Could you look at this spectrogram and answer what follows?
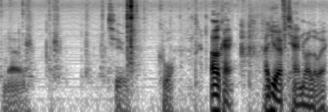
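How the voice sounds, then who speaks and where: A man in a casual podcast chat, reading reviews aloud with a teasing, joking edge. His pitch swings widely as he talks. The sound is dry and close, with no room around it. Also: big pitch swings, normal speed, creaky, mellow, dry recording. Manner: joking, playful, reads aloud with silly voices. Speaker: podcast co-host reading reviews as quiz questions.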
